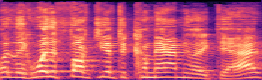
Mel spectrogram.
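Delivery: mock-frustrated, acted-out outburst. Describing someone's reaction when bad things happen to him, mock-frustrated.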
